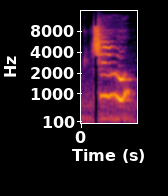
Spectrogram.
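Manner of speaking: high squeaky chirp with a rise; beaver chirp. Retold or imitated. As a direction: squeak it like a tiny animal. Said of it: "And she just, chirp".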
